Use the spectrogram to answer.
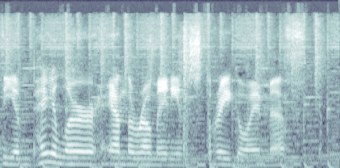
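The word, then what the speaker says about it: strigoi: Like um Count Dracula is very much based on a mixture of real world Vlad the Impaler and the Romanian Stregoy myth. Threegoy is spelled s t r i g o i.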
